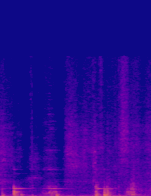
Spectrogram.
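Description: A metal tumbler being handled and set on a laser rotary's rollers: a few light knocks and clunks, about four, with a brief faint ring after the first and the last of them.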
